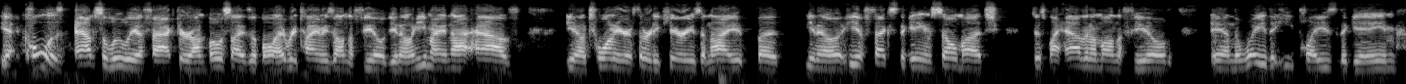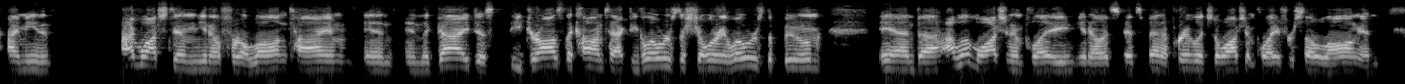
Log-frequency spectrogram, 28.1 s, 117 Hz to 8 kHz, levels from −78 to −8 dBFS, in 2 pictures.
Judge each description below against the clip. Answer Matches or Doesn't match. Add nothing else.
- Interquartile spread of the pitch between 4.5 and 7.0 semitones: Doesn't match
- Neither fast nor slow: Doesn't match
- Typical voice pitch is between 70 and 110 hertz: Doesn't match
